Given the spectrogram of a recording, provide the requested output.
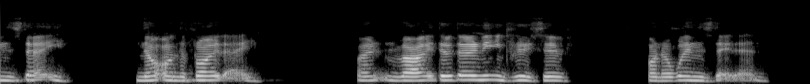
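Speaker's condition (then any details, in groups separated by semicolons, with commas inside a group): Cerebral palsy; speech impairment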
